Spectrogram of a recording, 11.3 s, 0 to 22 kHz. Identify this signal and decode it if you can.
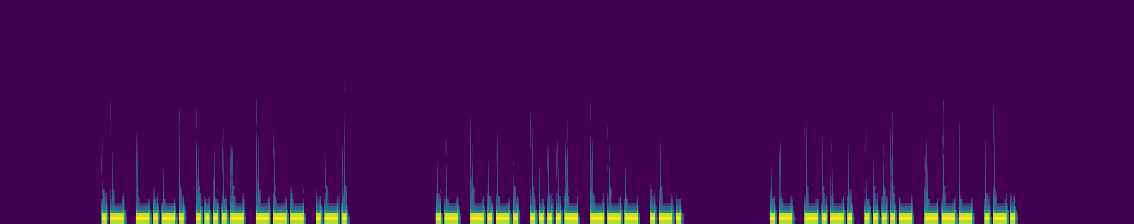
Morse code, heard as a keyed tone, about 28 wpm, 700 Hz. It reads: AC4OR AC4OR AC4OR
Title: USA Call Signs - 5 Characters - Repeated 3x - 28wpm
